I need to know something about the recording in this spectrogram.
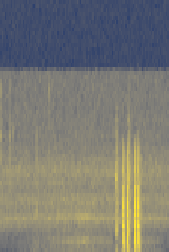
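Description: Faint room tone, then a quick run of about four clicks at a computer, about a second and a half in, as folders are clicked through in a file dialog.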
